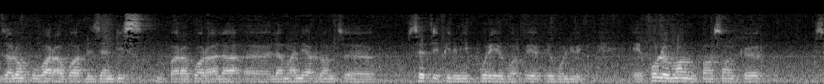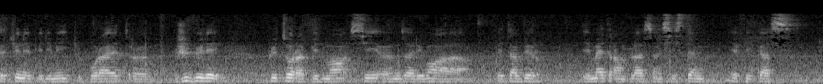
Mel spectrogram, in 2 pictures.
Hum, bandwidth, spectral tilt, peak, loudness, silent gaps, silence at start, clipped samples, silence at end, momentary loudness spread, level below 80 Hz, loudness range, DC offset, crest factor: none; 11.5 kHz; -6 dB/octave; 0 dBFS; -18 LUFS; none; 0 s; under 0.1%; 0 s; 10 LU; -40 dBFS; 3 LU; under 0.1%; 16 dB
